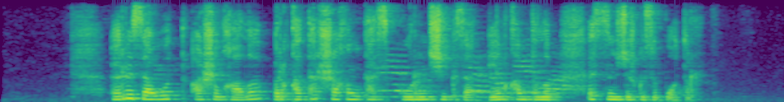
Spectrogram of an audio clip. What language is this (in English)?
Kazakh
